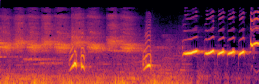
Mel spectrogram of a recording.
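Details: White-rumped shama in the morning, with an 'ngeplong' singing style: two brief sharp down-slurred notes, then a fast run of six clear whistled notes on one level pitch. A steady high hiss sits underneath.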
